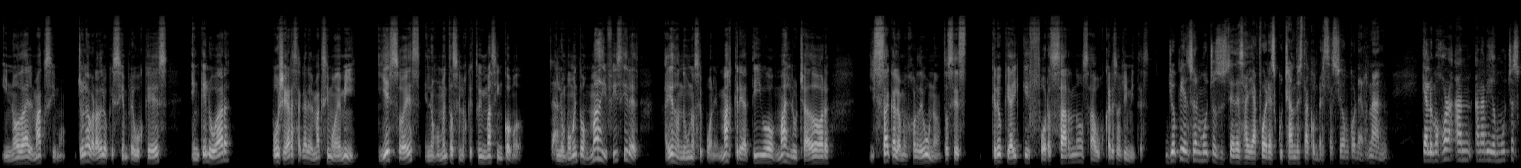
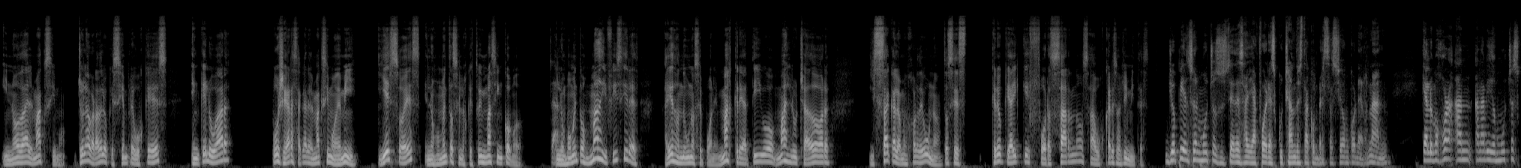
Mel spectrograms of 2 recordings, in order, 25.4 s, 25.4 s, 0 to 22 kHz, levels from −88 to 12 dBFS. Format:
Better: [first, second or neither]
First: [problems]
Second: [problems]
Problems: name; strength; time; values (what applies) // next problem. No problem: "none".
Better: second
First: thin; very; fading below 350 Hz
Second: none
